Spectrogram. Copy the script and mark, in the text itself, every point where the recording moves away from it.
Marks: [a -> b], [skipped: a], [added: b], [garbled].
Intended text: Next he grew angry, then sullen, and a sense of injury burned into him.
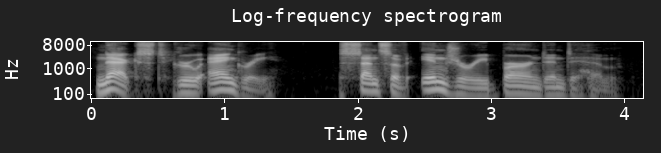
Next [skipped: he] grew angry, [skipped: then sullen, and] a sense of injury burned into him.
